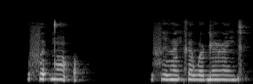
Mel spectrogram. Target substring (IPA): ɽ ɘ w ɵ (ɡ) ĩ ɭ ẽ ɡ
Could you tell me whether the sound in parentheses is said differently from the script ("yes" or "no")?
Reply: yes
